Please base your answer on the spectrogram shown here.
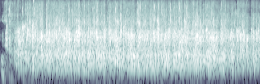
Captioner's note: applause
